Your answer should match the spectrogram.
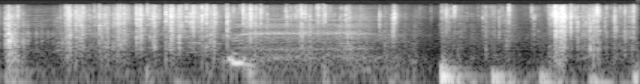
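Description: A snack packet of flavoured crickets being torn open and crinkled by hand: a run of sharp, irregular crackles.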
